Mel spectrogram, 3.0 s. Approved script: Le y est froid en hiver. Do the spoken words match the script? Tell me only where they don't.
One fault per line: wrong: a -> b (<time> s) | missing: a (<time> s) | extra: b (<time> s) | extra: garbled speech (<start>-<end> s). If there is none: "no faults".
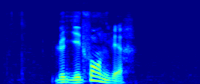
no faults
